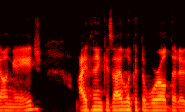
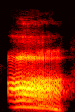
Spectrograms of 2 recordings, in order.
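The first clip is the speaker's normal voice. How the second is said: surprised shout; 7 semitones higher, 11 dB louder than usual. Retold or imitated. Reacting to another boy.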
